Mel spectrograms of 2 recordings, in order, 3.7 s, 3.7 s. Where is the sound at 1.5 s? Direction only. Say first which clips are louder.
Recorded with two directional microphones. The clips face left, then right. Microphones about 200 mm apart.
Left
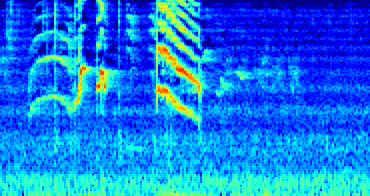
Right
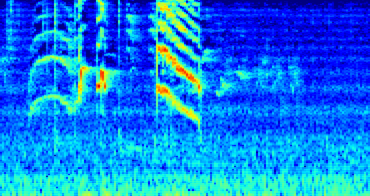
Left 1 dB; 10° left (ahead or behind).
